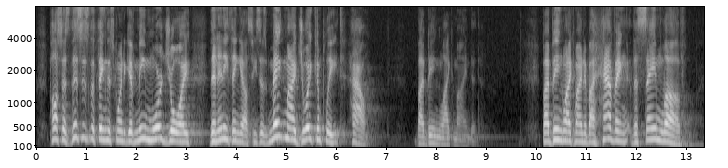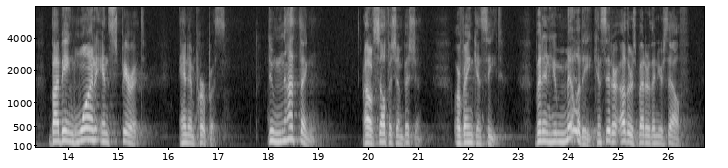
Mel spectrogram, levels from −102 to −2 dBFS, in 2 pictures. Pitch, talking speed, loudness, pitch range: 180 Hz, 130 wpm, -25 LUFS, 145-205 Hz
